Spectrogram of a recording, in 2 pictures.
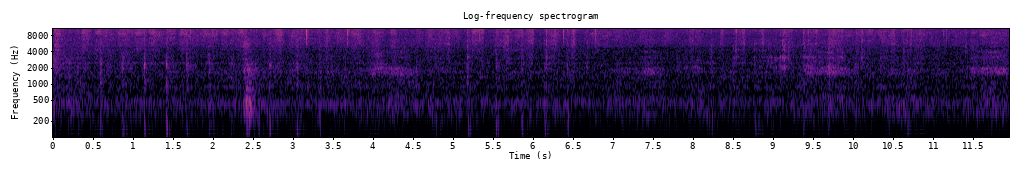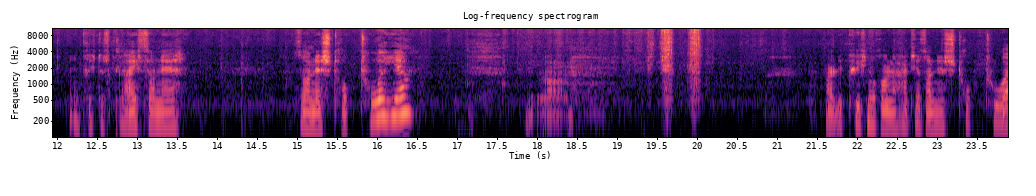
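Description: A brush dabs softly on paper.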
